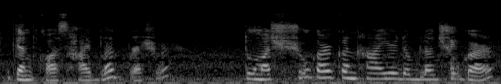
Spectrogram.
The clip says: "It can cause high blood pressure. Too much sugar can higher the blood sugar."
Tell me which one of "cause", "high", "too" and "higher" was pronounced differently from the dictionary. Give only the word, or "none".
cause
